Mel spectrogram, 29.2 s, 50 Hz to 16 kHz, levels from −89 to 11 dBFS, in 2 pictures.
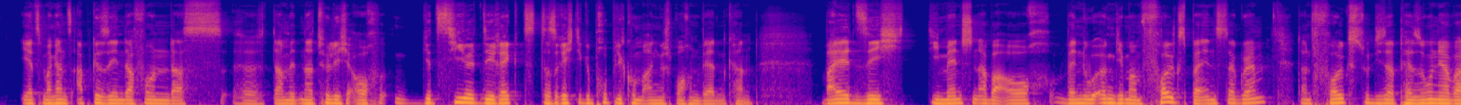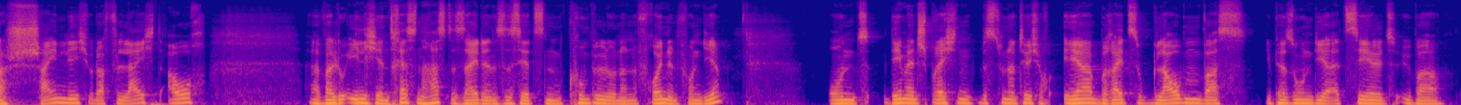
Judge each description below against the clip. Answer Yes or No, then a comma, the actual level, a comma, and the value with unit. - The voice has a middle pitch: No, low, 120 Hz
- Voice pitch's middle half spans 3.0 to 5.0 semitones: No, narrow, 2.4 semitones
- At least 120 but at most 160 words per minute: Yes, average, 155 wpm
